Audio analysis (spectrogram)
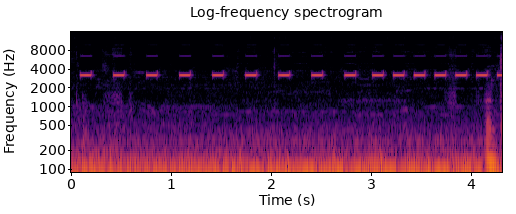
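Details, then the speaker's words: Brand-new 2019 Seat Ibiza with 14 miles and newly fitted rear parking sensors, reversing toward a wall at idle; high beep repeats about twice a second, quickening until it becomes continuous, signalling time to stop. "Until the beep gets continuous, and then it's time to stop."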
